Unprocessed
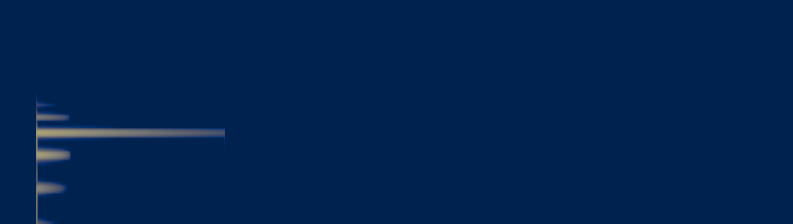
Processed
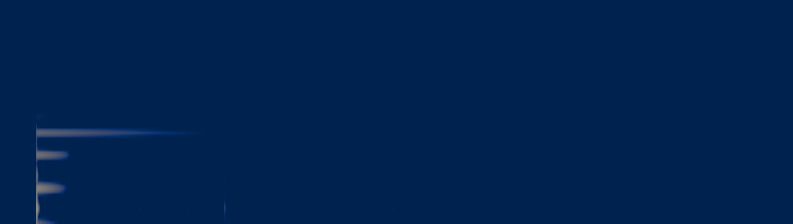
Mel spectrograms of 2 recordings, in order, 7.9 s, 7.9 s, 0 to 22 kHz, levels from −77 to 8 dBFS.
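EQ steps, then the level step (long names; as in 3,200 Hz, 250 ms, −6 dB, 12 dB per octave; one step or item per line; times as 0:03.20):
formant resonators in series u
high-shelf EQ 2,700 Hz −9 dB
+17.5 dB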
